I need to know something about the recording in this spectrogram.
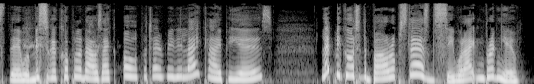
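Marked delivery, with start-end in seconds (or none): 1.5-6.5 slow, sugary sweet put-on voice. Retelling a bar exchange about ipas, in a put-on sweet voice. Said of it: "Your voice like changed".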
